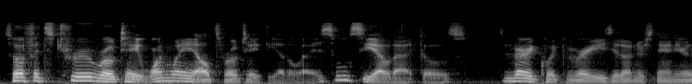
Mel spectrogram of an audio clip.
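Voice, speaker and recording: This programming tutorial host is a young man whose low, darkish voice sounds a bit crackly from a sore throat. In a rambling screen-recorded tutorial, he explains code casually, full of fillers and self-corrections, captured on a dull lo-fi mic.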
